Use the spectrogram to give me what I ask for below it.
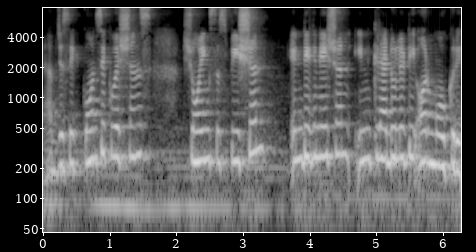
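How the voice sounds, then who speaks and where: A woman teacher giving an online lecture in a mix of Hindi and English, reading out slow example sentences with exaggerated rises and falls. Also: medium pitch. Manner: mixes Hindi and English, reads examples slowly with exaggerated tones. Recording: roomy echo.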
